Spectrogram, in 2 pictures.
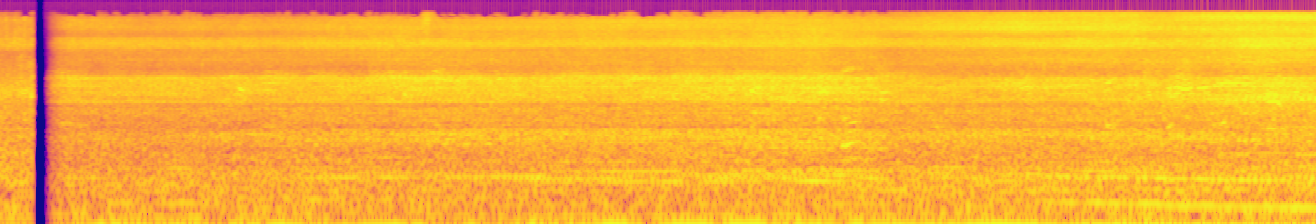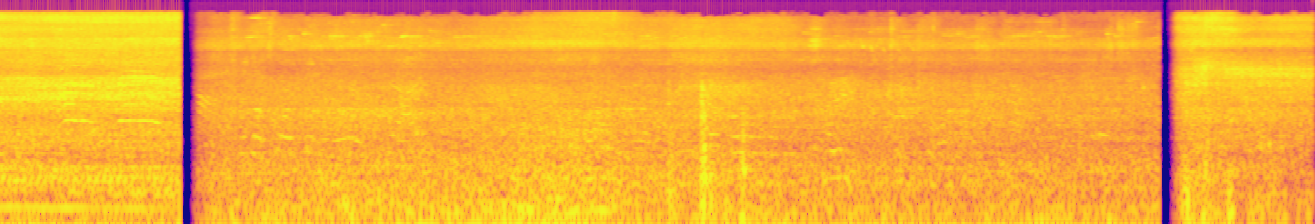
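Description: Outdoor street ambience with traffic and the voices of passers-by. In the middle stretch the engine of a tourist road train runs close by, its low rumble building and then cutting off abruptly. The sound drops out briefly twice at edits.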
